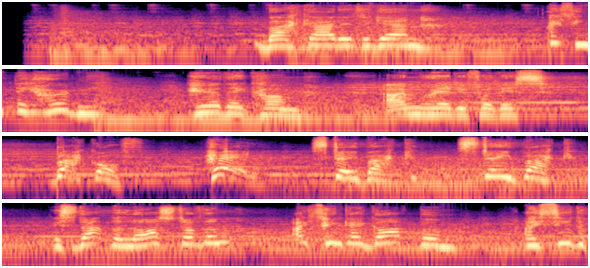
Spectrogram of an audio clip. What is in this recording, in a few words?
swedish video games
